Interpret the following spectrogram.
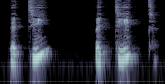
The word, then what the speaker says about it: petite: one in your notes you have petite when the last letter of most french words is silent so you don't hear the t in the masculine form but you hear it in the feminine form so is short it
